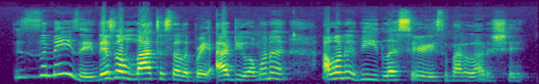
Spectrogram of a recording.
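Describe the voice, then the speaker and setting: A woman speaks very fast in a high, animated voice. Her pitch swings very widely and her loudness shifts a lot. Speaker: podcast co-host. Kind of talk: casual chat.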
